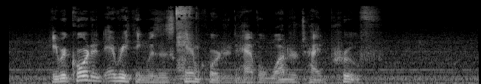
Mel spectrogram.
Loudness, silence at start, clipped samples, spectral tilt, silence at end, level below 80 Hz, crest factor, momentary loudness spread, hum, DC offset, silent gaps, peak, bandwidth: -25 LUFS; 0.1 s; under 0.1%; -4.5 dB/octave; 0 s; -46 dBFS; 24 dB; 19 LU; none; under 0.1%; none; -2 dBFS; 16.5 kHz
